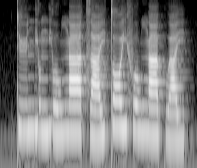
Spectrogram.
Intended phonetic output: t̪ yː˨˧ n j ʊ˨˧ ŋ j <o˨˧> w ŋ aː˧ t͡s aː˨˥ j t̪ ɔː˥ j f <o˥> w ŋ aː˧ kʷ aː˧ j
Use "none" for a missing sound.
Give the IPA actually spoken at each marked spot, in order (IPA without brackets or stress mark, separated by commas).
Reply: o˨˧, o˥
